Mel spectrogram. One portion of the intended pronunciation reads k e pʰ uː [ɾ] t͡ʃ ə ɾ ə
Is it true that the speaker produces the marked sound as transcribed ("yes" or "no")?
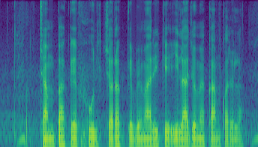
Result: no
